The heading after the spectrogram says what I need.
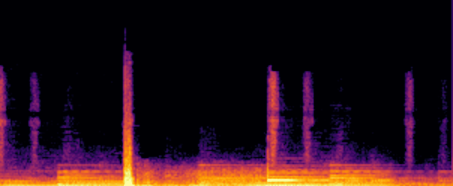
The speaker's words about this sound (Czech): ale najednou viděli jsme směrem k letišti výbuchy.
